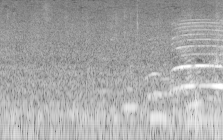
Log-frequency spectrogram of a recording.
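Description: A high-pitched whooping cheer from a person in the audience. It starts near the end, rises in pitch and is held for under a second, over low room murmur.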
